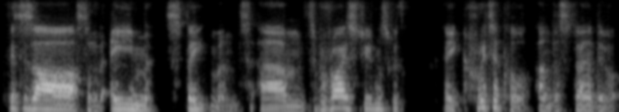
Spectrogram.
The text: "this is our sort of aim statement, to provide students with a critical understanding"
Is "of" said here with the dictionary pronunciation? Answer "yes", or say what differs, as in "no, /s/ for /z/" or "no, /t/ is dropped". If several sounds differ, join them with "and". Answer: yes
